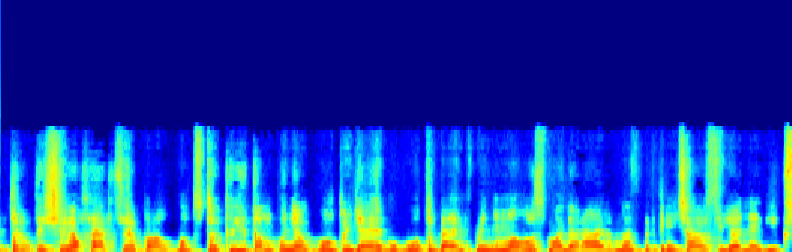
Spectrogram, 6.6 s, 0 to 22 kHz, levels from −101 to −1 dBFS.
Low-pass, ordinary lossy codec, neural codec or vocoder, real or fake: 10.8 kHz; MP3, 64 kbps; codec, 32 kHz, 1.9 kbps, SNAC; fake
